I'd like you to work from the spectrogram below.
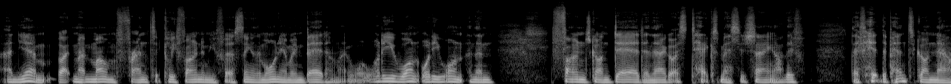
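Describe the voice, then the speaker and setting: A man's voice: lowish voice, dry recording, studio quality. A man in his forties from England, telling a long personal story in a candid, rambling way as a podcast guest. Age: 40s. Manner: rambling, candid, swears casually. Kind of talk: casual storytelling.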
